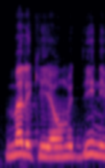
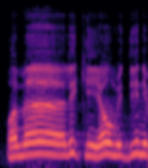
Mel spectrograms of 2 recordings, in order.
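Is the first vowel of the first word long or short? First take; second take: short; long. First: The first vowel of the first word is short. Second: The first vowel of the first word is long. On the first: "بلا ألف" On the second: "بالألف"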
